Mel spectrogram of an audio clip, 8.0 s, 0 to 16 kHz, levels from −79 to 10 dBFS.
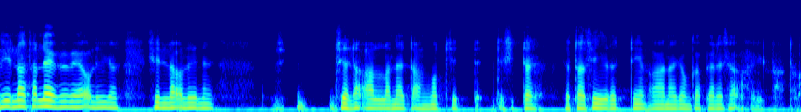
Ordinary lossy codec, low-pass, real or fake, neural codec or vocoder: none; 14.4 kHz; fake; autoencoder, 48 kHz, 32 numbers a frame, DAC-VAE, trained on Japanese speech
